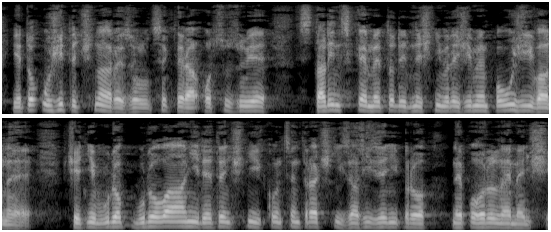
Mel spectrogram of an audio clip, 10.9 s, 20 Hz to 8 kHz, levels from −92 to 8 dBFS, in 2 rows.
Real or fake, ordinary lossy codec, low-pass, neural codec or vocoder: fake; none; 7.2 kHz; codec, 16 kHz, 8 kbps, FreqCodec, larger model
